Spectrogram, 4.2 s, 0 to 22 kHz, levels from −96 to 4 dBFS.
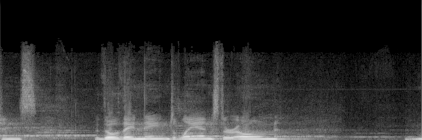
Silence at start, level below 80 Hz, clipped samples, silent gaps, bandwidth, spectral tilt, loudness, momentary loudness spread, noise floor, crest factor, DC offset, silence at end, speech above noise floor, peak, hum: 0 s; -62 dBFS; under 0.1%; none; 13 kHz; -7 dB/octave; -16 LUFS; 19 LU; -48 dBFS; 14 dB; under 0.1%; 0 s; 32 dB; -2 dBFS; none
